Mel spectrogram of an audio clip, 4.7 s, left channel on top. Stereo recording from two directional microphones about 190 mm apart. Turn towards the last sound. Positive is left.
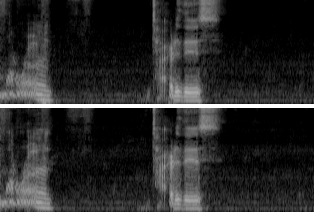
turn(degrees=50)  # may be behind; listen again after turning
